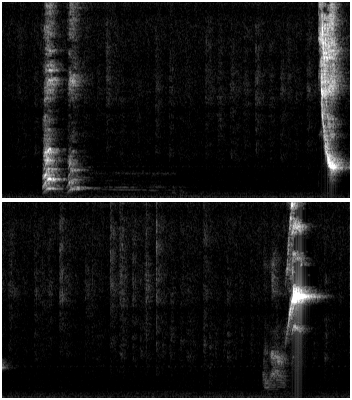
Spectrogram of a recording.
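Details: Talking Timneh African grey parrot gives a raspy double utterance with a trailing tone, then a steeply falling whistle, and finally a high, sharp whistled note, each separated by several seconds of quiet.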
